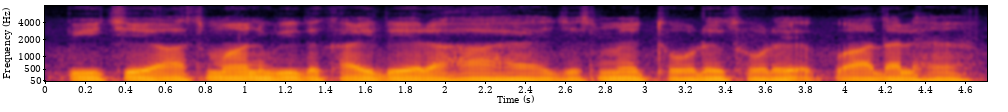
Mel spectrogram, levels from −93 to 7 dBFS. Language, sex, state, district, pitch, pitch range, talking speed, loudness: Hindi, male, Uttar Pradesh, Lalitpur, 85 Hz, 85-90 Hz, 155 wpm, -13 LUFS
